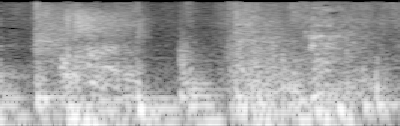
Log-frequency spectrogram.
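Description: A few sharp, loud slaps land in quick succession, each a broad smacking hit with a brief whooshing edge, close up and with no talking.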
